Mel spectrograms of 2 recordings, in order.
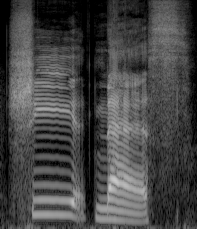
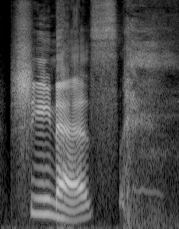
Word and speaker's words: Shenis: And sometimes in Japanese, instead of pronouncing this as the full letter su, we just pronounce the first part, so it becomes Shenis. Shenis.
